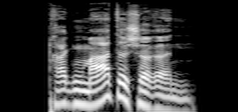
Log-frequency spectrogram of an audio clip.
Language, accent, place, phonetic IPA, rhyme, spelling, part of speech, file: German, Germany, Berlin, [pʁaˈɡmaːtɪʃəʁən], -aːtɪʃəʁən, pragmatischeren, adjective, De-pragmatischeren.ogg
- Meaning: inflection of pragmatisch: 1. strong genitive masculine/neuter singular comparative degree 2. weak/mixed genitive/dative all-gender singular comparative degree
